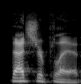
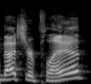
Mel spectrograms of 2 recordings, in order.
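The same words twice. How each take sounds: First: Said in the usual way. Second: High, rising disbelief; incredulous question. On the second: Real, not acted. Host challenging the comedian's fundraising scheme, incredulous.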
